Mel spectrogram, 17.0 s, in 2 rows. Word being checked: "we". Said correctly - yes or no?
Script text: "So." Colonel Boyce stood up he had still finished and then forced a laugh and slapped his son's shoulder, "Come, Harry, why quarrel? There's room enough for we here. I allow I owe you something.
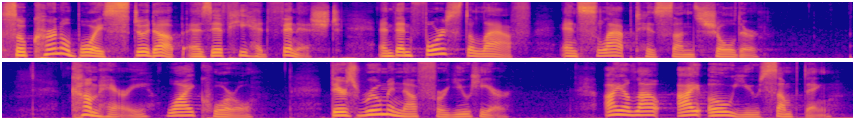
no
